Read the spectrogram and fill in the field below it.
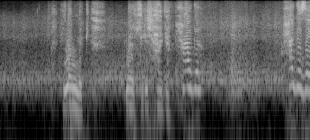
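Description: A woman speaks playfully and close by.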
